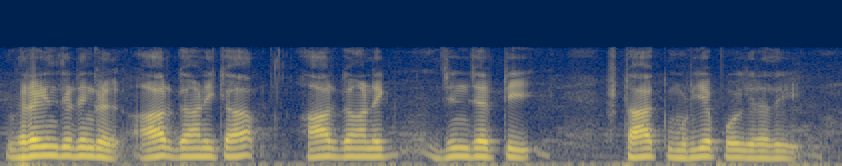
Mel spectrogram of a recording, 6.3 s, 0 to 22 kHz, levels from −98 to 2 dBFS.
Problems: background sounds at intervals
